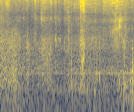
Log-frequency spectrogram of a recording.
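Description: Faint footsteps on wood-chip mulch and grass: a few soft, scattered crunches.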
